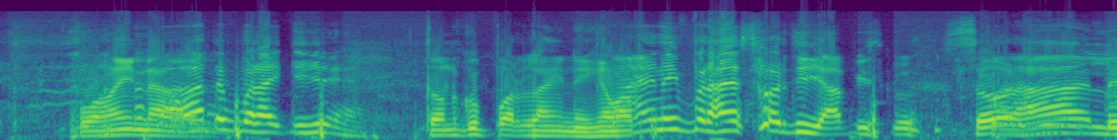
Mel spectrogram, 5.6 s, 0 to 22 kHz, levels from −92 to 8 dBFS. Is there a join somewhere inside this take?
no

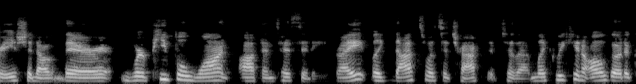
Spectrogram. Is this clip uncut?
no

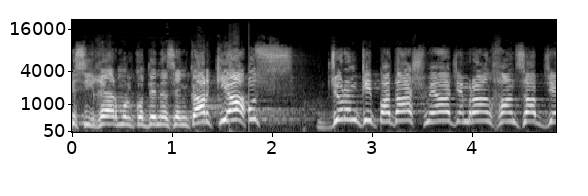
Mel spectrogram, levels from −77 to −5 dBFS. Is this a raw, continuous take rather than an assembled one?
no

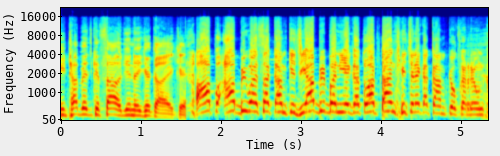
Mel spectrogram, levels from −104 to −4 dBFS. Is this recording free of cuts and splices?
no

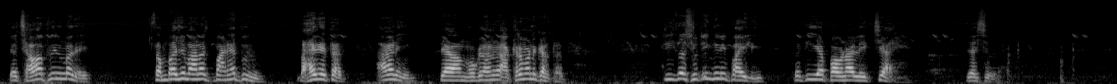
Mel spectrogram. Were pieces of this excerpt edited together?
no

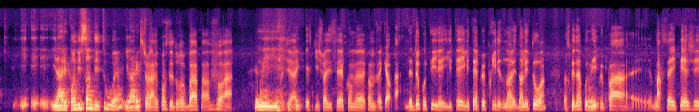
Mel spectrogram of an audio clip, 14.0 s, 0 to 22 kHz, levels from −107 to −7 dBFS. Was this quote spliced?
yes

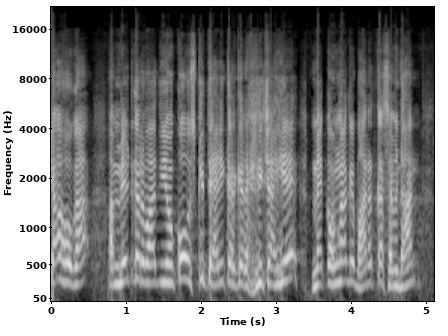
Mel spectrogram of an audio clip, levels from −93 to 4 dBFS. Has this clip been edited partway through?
yes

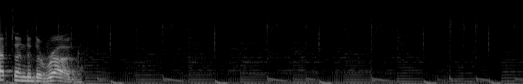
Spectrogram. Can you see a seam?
no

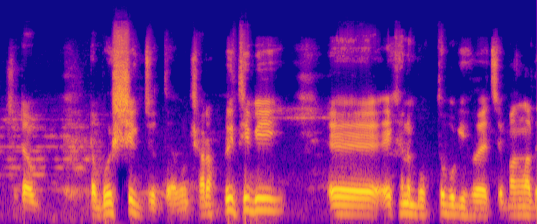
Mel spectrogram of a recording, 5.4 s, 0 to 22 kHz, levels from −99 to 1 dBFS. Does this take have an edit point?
no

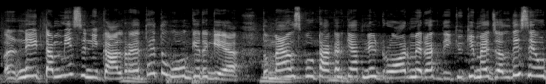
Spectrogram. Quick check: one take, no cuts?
yes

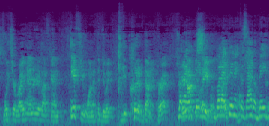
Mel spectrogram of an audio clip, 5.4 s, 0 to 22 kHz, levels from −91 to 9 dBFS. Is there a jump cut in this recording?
no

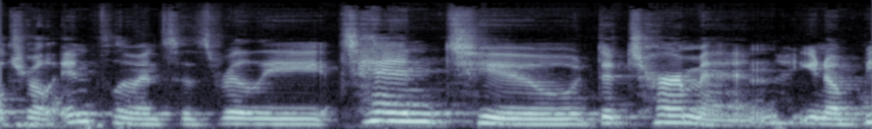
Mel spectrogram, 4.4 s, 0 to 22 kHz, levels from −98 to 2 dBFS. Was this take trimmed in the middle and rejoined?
yes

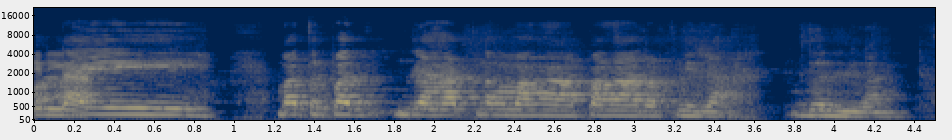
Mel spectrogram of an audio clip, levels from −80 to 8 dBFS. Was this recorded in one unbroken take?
yes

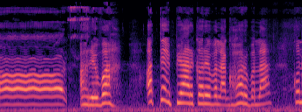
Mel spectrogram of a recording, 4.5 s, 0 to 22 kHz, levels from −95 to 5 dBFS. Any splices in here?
yes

